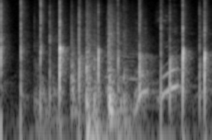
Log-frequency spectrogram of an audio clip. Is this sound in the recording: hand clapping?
yes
